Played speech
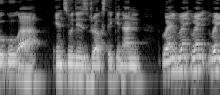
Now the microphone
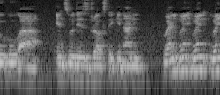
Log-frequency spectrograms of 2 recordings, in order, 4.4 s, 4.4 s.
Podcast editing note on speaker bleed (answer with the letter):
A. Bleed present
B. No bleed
A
